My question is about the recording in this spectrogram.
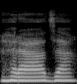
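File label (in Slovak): "hrádza", Slovak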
